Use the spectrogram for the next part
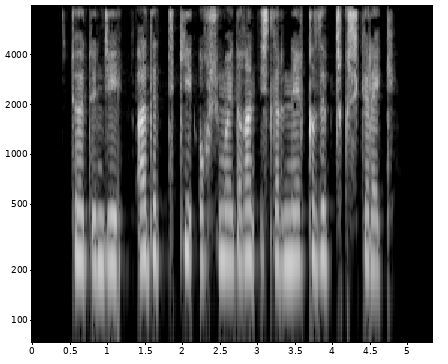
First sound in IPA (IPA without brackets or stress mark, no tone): t̪ʰ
